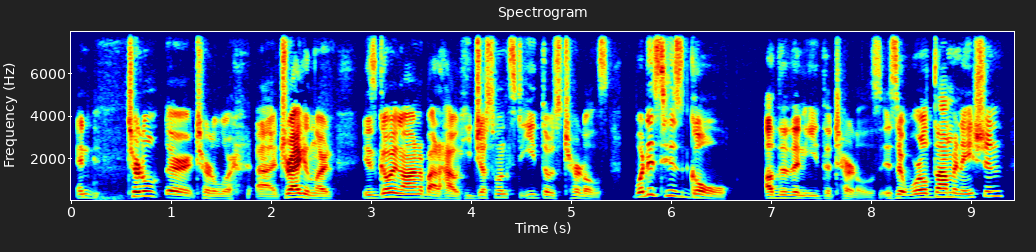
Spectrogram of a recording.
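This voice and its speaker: Bright-voiced man chatting about a cartoon. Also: on the high side, big pitch swings, moderate pace, no echo, studio quality. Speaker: podcast co-host. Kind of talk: casual chat recapping a cartoon episode.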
